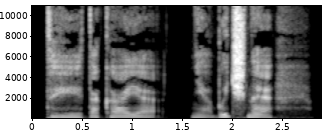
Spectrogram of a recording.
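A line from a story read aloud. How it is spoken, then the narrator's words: Husky drawl. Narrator (Russian): протянул хрипло Рейн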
